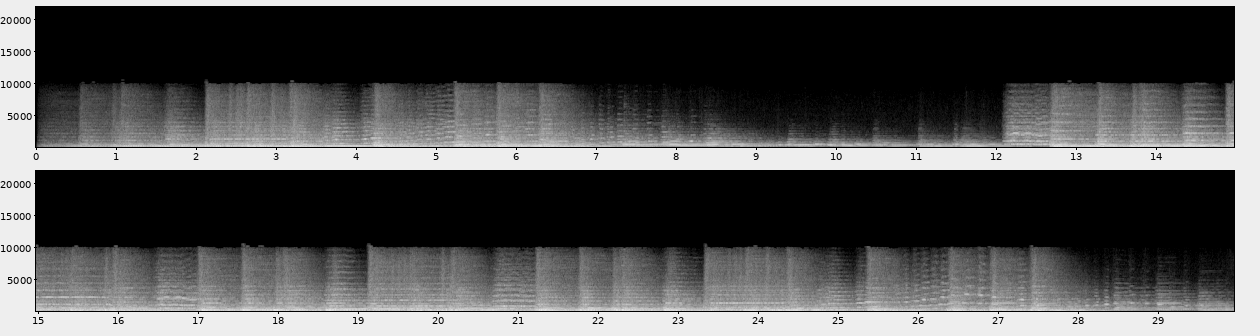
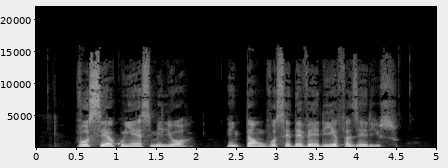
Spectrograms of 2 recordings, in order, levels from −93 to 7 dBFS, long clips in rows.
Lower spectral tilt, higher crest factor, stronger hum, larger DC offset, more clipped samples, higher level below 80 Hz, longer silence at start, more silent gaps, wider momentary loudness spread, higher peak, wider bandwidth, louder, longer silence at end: about the same, -7 dB/octave vs -6 dB/octave; about the same, 16 dB vs 16 dB; neither; neither; neither; first, -34 dBFS vs -60 dBFS; second, 0.1 s vs 0.5 s; neither; about the same, 13 LU vs 11 LU; first, 0 dBFS vs -4 dBFS; second, 10 kHz vs 16 kHz; first, -16 LUFS vs -21 LUFS; second, 0 s vs 0.55 s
